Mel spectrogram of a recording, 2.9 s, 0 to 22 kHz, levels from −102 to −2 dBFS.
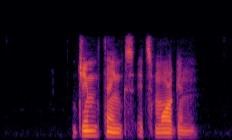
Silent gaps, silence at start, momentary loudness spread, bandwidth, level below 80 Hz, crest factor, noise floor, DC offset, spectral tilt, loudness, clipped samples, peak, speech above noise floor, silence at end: none; 0.9 s; 13 LU; 8 kHz; -80 dBFS; 20 dB; -89 dBFS; under 0.1%; -4 dB/octave; -35 LUFS; under 0.1%; -16 dBFS; 54 dB; 0.45 s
